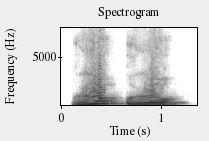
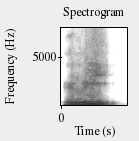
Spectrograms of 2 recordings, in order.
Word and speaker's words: ऋ: इसे काफी लोग, many of them, they pronounce this as ri. That is wrong pronunciation in Sanskritam. It can be a right pronunciation in Hindi. Hindi में उसे री कहते होंगे, नॉट इन संस्कृत. संस्कृत में ये रू है, रू.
